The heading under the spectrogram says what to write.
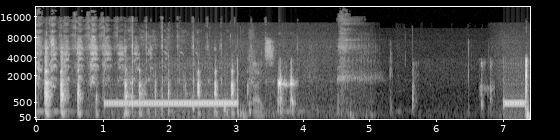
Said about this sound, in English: Please stand by, ladies and gentlemen, for the phone call to be connected. There we go.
